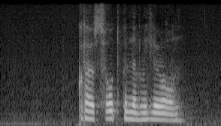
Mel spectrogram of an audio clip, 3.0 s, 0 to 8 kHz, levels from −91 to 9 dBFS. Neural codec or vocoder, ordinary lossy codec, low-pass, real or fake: codec, 16 kHz in and 24 kHz out, 0.6 kbps, FocalCodec, streaming, 2048 codes; none; 7.2 kHz; fake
